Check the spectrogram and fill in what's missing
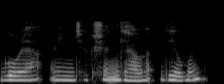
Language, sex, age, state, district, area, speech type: Marathi, female, 18-30, Maharashtra, Ratnagiri, rural, spontaneous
